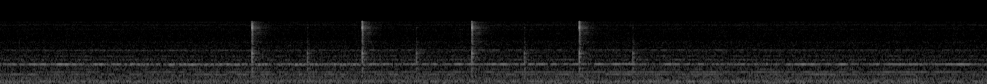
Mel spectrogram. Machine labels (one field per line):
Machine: valve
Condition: normal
